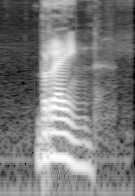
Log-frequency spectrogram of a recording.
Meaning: 1. brain 2. mastermind
- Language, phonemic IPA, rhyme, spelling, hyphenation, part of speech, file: Dutch, /brɛi̯n/, -ɛi̯n, brein, brein, noun, Nl-brein.ogg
